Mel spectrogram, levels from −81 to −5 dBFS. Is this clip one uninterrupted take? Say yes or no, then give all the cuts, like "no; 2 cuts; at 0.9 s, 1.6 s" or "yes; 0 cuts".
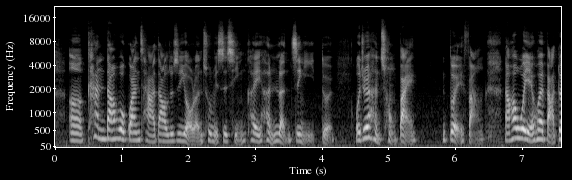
yes; 0 cuts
